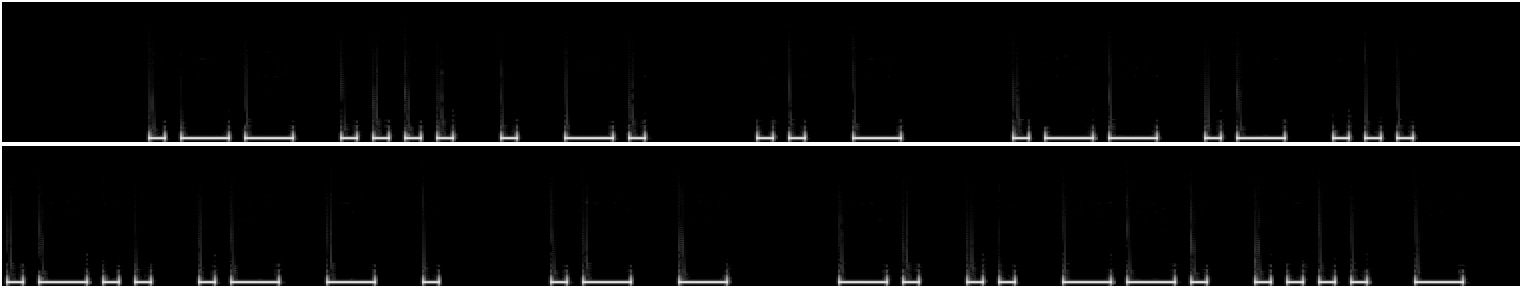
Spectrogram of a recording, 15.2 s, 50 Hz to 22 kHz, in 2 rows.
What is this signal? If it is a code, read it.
Morse code, heard as a keyed tone, about 15 wpm, 700 Hz. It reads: WHEN IT WAS LATE AT NIGHT
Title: Sentences from Top 600 Words 15wpm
